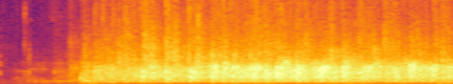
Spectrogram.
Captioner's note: applause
